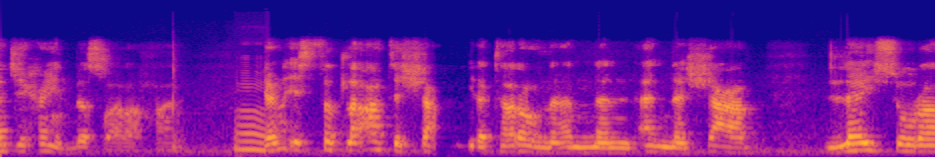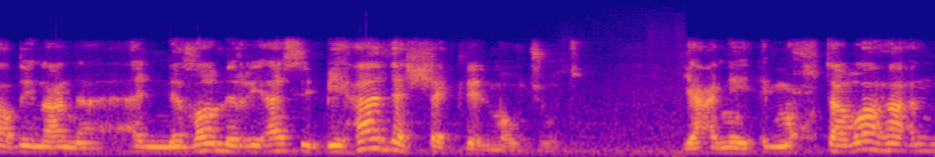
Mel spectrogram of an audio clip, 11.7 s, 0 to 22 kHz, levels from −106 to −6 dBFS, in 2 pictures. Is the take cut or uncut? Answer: uncut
